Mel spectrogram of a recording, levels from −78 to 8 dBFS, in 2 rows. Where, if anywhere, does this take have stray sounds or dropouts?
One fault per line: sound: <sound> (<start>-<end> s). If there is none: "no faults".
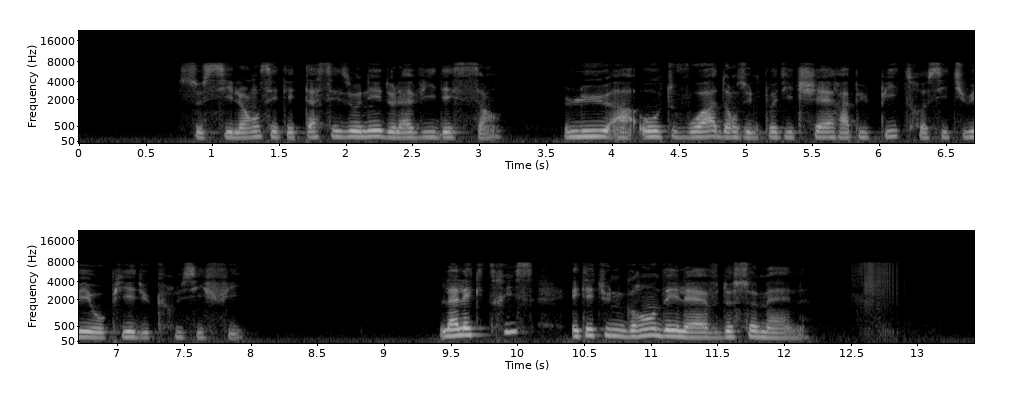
sound: squeak (12.5-13.0 s)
